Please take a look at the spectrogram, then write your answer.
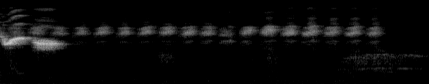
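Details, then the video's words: Cucak keling master song for training cage birds: two loud slurred whistles, then a fast even series of about fifteen pulsed chips around three per second, ending with a faint low chatter. "SUARA MASTERAN CUCAK KELING/KERLING"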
